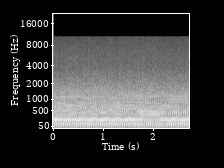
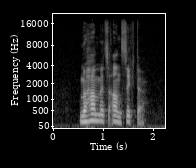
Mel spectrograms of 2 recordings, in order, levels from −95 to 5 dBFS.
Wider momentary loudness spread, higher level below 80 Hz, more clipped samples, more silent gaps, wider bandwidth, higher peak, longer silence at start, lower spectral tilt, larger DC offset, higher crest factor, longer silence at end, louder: second, 1 LU vs 14 LU; first, -22 dBFS vs -66 dBFS; first, 0.3% vs under 0.1%; neither; second, 11 kHz vs 18 kHz; first, 0 dBFS vs -14 dBFS; second, 0 s vs 0.55 s; first, -8 dB/octave vs -5.5 dB/octave; neither; second, 8 dB vs 20 dB; second, 0 s vs 0.45 s; first, -9 LUFS vs -31 LUFS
